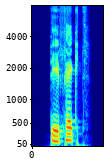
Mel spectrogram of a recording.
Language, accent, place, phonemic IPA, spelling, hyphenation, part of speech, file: German, Germany, Berlin, /deˈfɛkt/, defekt, de‧fekt, adjective, De-defekt.ogg
- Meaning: broken, out of order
